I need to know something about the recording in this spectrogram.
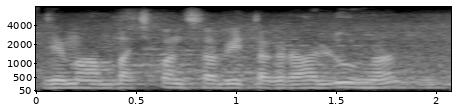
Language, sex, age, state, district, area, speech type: Maithili, male, 18-30, Bihar, Supaul, urban, spontaneous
